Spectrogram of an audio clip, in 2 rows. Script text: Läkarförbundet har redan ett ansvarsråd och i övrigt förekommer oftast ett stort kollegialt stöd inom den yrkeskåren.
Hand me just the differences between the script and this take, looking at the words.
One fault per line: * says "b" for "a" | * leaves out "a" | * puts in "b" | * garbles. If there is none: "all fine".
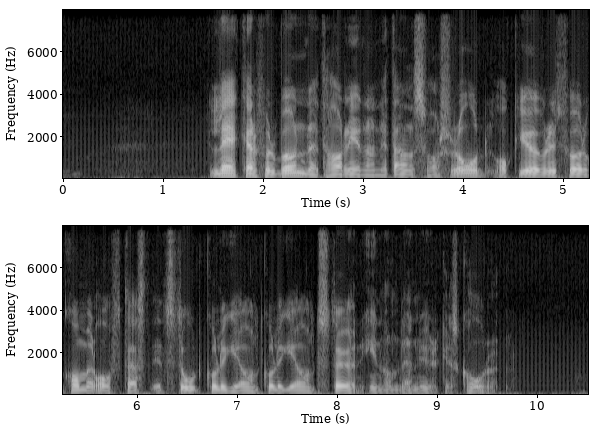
* puts in "kollegialt"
